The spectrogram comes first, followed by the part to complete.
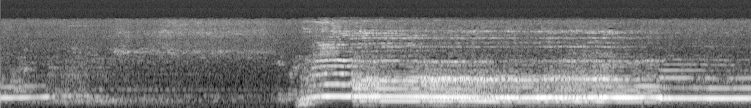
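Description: A Boxer dog gives a long, steady, wolf-like howl held on one tone.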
